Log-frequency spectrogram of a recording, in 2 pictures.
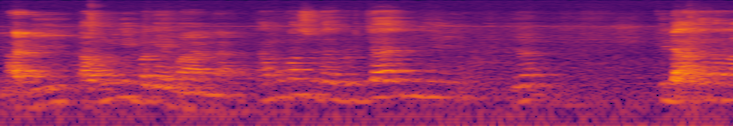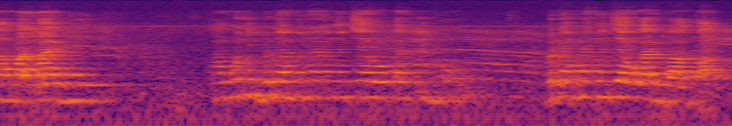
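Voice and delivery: a hint of a wounded teacher, quietly reproachful; soft but hurtful. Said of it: "nadanya lembut, tapi menyakitkan hati". (nada lembut tapi menyakitkan hati)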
